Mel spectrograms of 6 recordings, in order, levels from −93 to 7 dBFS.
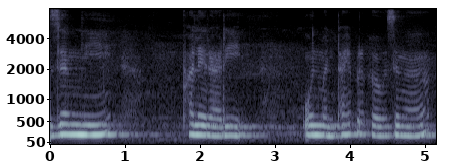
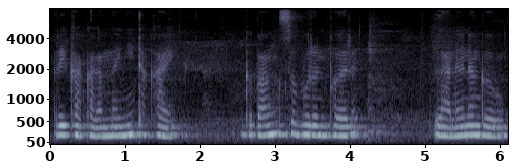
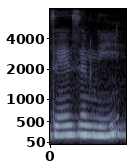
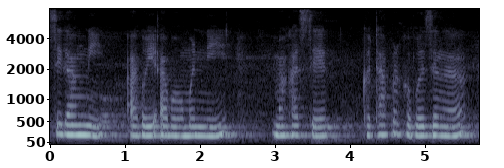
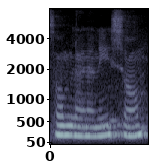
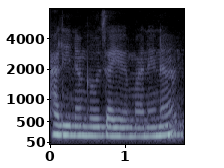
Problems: low volume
